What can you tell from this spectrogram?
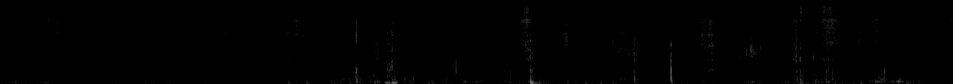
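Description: Paper mailing envelope being handled, rustling and crinkling faintly, with scattered soft clicks and taps from about three seconds in.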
